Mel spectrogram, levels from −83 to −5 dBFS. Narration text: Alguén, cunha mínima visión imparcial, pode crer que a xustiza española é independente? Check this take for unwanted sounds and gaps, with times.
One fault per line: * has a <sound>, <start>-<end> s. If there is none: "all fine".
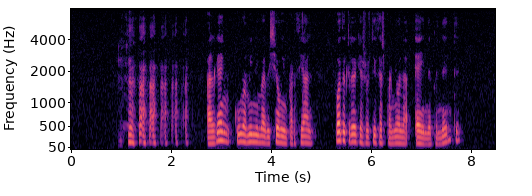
* has a laugh, 0.9-2.5 s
